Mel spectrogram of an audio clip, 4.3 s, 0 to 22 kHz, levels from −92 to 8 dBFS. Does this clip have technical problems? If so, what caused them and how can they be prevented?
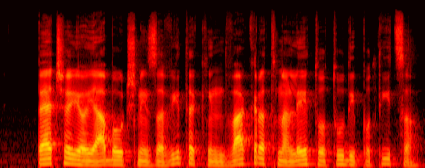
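No, this clip has no technical problems, so there is nothing to prevent.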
